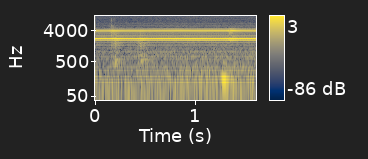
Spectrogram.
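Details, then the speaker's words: Dell OptiPlex GX520 desktop at power-on: a shrill, unbroken high-pitched beep over a quiet room; POST error because the RAM stick was not pushed fully back into its slot. "i don't know what this noise is it's not happy about something well let's shut it off it's complaining oh i remember what it was now i never pushed the ram back in all the way"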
